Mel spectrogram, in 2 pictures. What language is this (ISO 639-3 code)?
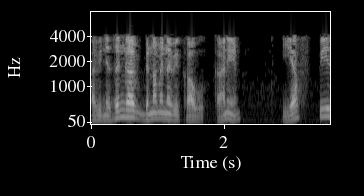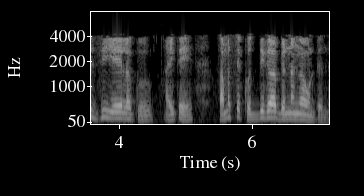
tel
